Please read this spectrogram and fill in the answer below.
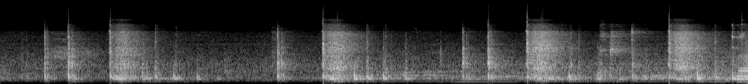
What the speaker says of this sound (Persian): پرچ میکنیم.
